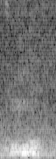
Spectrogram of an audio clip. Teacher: It's almost like a Mandarin third tone, except for that it rises a little bit higher in normal speak. So that'd be the main difference. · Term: fifth tone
